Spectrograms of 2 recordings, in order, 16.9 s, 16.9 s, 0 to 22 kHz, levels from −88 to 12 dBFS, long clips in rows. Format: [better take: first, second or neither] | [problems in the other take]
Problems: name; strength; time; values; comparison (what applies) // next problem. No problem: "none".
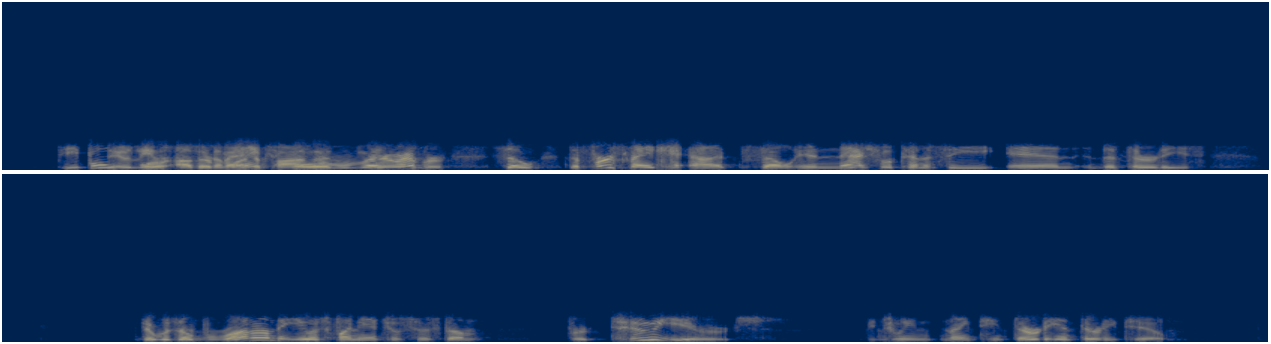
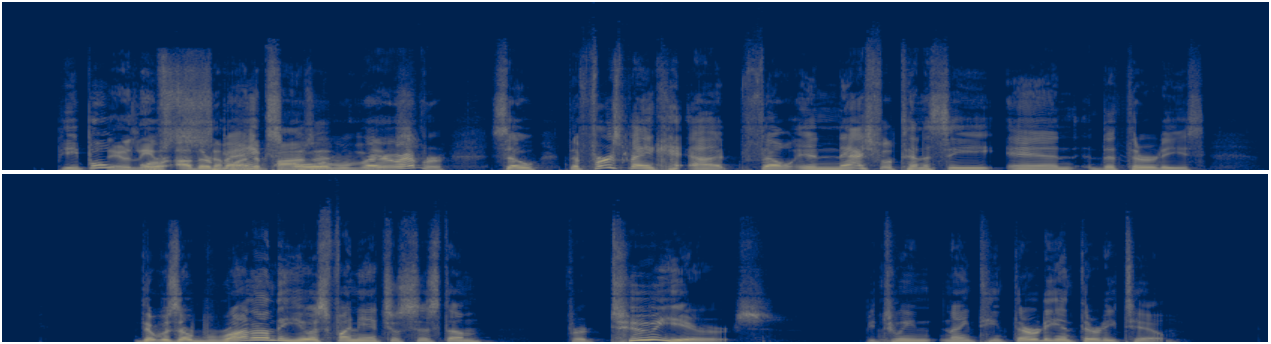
second | phone-call audio; nothing above 3 kHz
